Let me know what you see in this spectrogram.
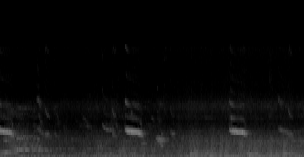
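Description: Birds calling in a tree: three loud, short calls, each sliding downward in pitch, spaced about two seconds apart, over fainter scattered chirps.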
